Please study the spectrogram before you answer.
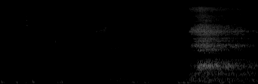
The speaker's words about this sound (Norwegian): Ja, umiddelbart så trekker jeg pusten. Så det, er sånn, det skjer noe med pusten min.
